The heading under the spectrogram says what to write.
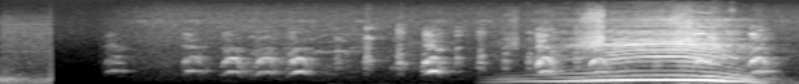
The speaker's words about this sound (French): Je m'émeus, pas qu'un peu, de ces meux. Ça me touche, je m'attache à la vache.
